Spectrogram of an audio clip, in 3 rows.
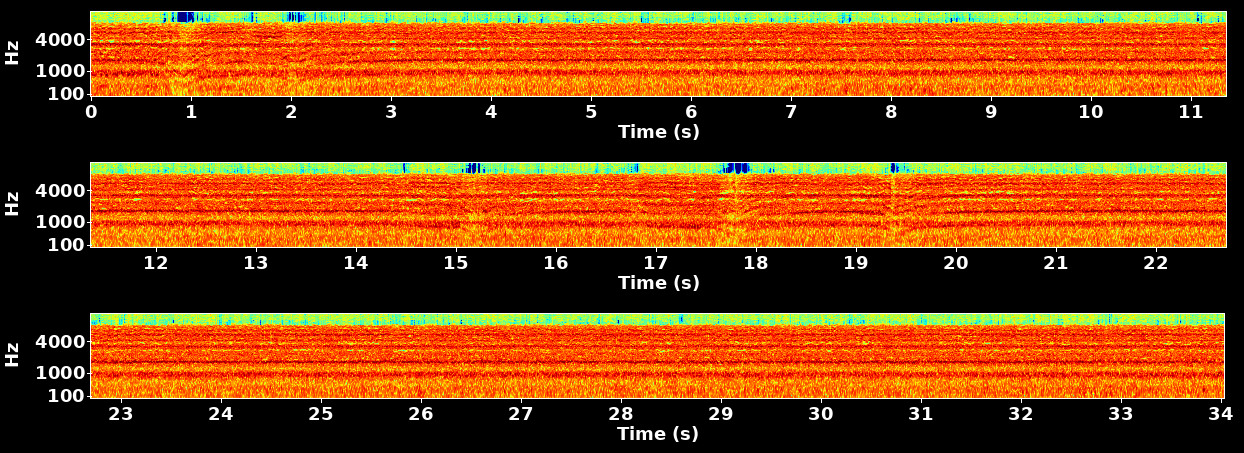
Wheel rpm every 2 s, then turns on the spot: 190, 210, 230, 230, 230, 230, 230, 210, 200, 190, 220, 230, 230, 230, 230, 230, 230.
none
